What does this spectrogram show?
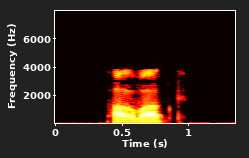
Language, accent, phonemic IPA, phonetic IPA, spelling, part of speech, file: Armenian, Eastern Armenian, /kʰɑʁˈvɑt͡skʰ/, [kʰɑʁvɑ́t͡skʰ], քաղվածք, noun, Hy-քաղվածք.ogg
- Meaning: extract, excerpt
